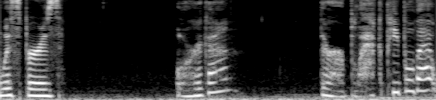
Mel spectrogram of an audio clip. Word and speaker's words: Oregon: all the way from origon he says mispronouncing oregon the brown man whispers oregon there are black people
